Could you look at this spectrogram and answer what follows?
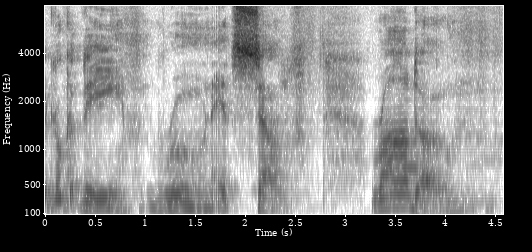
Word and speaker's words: Raido: But if we look at the rune itself, Rado, or it can sometimes be pronounced Raido, it actually means a wagon and traveling by land.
